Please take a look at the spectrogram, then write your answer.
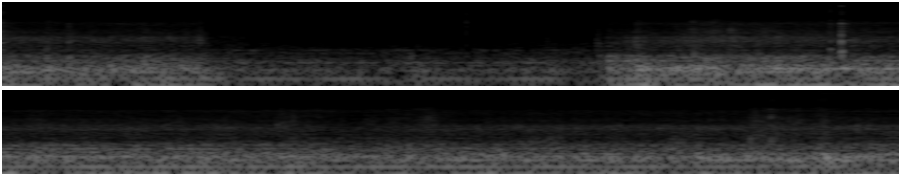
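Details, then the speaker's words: Miele dishwasher after replacing failed intake valve (intake/drain error) with a GE valve: soft steady hum and rush of water filling evenly, no buzzing or chatter; normal water fill after repair. "you can hear the water coming through and it looks good"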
